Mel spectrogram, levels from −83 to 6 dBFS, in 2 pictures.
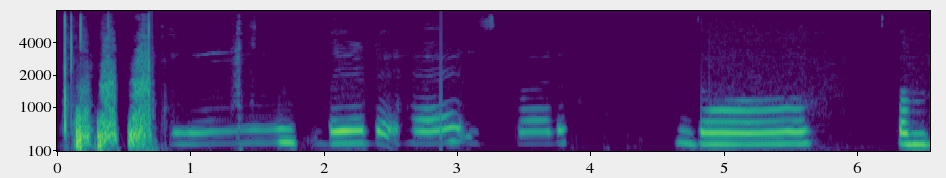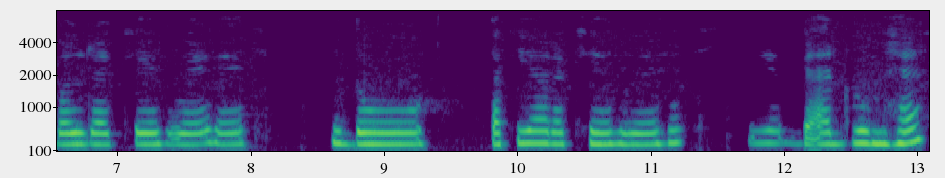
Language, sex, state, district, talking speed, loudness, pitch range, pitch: Hindi, female, Bihar, Jahanabad, 80 wpm, -22 LUFS, 230-255 Hz, 240 Hz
